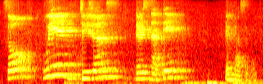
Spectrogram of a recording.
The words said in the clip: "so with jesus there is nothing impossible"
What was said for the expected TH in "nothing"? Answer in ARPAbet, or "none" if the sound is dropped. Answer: T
